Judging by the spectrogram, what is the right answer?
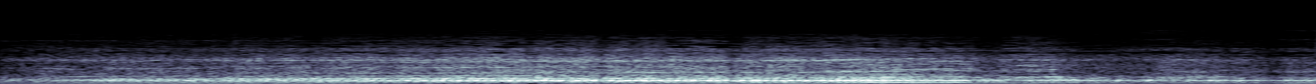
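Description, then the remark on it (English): The engine of an old jalopy runs steadily, a loud, rough low rumble with a faint rise in revs before it drops back slightly near the end. No one speaks. “Let's go and look at what he's done to that poor old jalopy of his this time, shall we?”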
